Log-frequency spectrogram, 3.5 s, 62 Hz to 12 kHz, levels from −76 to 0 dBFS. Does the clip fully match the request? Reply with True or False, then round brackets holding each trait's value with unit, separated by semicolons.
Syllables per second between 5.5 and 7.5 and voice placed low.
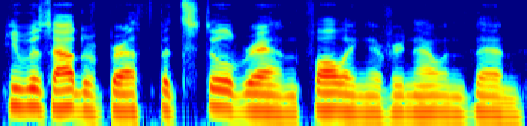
False (4.8 syllables/s; 120 Hz)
